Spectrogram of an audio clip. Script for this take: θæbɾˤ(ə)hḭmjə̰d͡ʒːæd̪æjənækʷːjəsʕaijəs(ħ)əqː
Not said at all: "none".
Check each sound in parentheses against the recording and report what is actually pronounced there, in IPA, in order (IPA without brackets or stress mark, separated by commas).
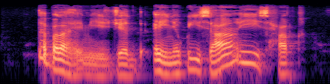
ɑ, ħ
